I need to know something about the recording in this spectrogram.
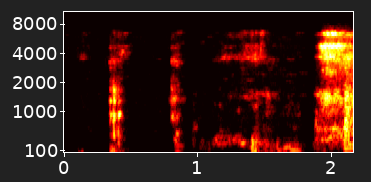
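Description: A man clearing his throat with short throaty grunts and sniffs, then a low, uneven hum for about the last second, just before he speaks.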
